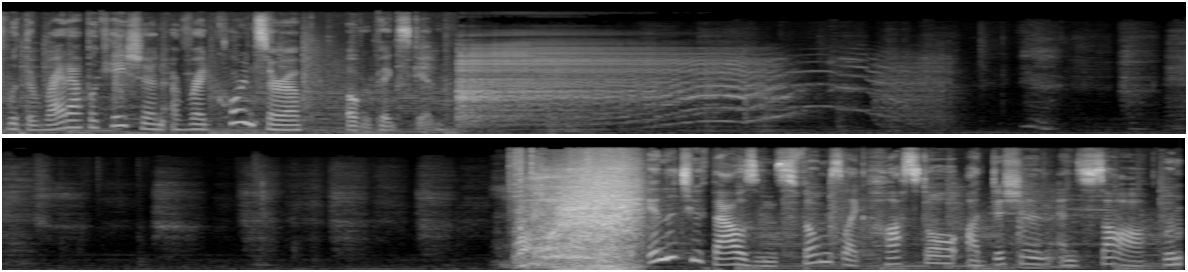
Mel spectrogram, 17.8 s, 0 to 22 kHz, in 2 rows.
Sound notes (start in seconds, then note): 3.4 door creaking; 12.7 creature shrieks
